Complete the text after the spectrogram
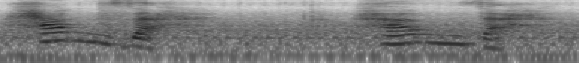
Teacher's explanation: pita suara menyempit sedemikian rupa sehingga menutup glotis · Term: bunyi glotal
